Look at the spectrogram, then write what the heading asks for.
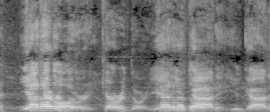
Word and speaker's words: Carradori: Am I pronouncing it? Yeah, Carradori.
